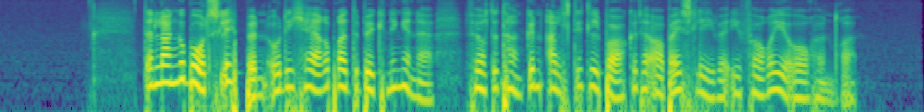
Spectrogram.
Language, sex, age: Norwegian, female, 55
